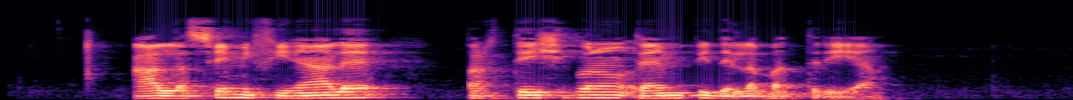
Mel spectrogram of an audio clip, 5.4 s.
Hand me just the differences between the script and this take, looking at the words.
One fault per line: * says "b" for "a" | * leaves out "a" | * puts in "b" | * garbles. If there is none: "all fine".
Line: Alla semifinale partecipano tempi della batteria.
all fine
